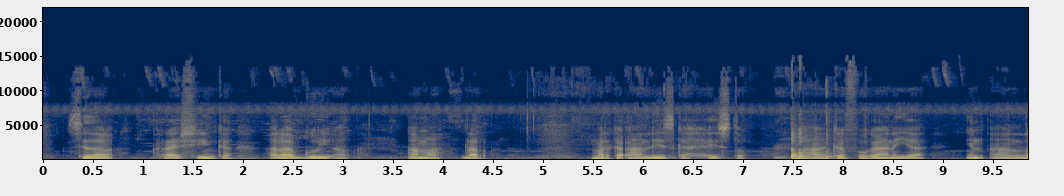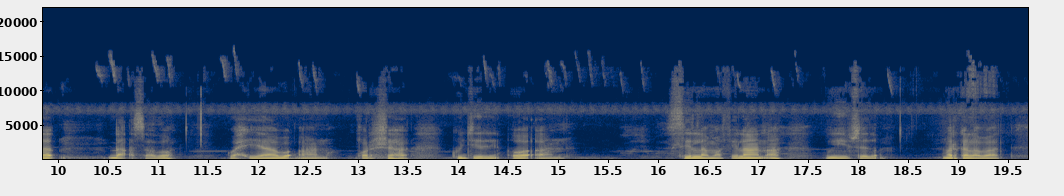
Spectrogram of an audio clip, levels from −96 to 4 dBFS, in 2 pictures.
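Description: Speech with plainly audible MP2 compression throughout, likely from MPEG Layer II coding at a low bitrate around 80 kbps. Nothing is present above 16.3 kHz, and the remaining sub-bands sound coarse and gurgling. Unlike a plain low-pass filter, the granular, flickering distortion is layered over the dullness.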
